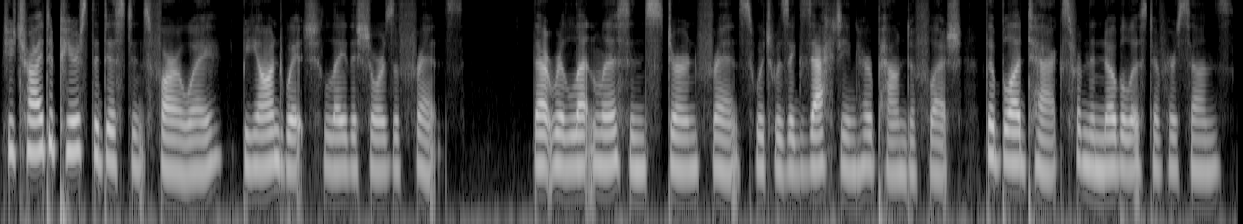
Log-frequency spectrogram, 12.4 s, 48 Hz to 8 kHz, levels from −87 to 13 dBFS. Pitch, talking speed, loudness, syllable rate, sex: 180 Hz, 175 wpm, -19 LUFS, 4.3 syllables/s, female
